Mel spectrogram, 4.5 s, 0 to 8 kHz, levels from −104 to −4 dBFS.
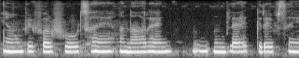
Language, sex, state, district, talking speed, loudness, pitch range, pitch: Hindi, female, Delhi, New Delhi, 135 wpm, -13 LUFS, 220-235 Hz, 230 Hz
